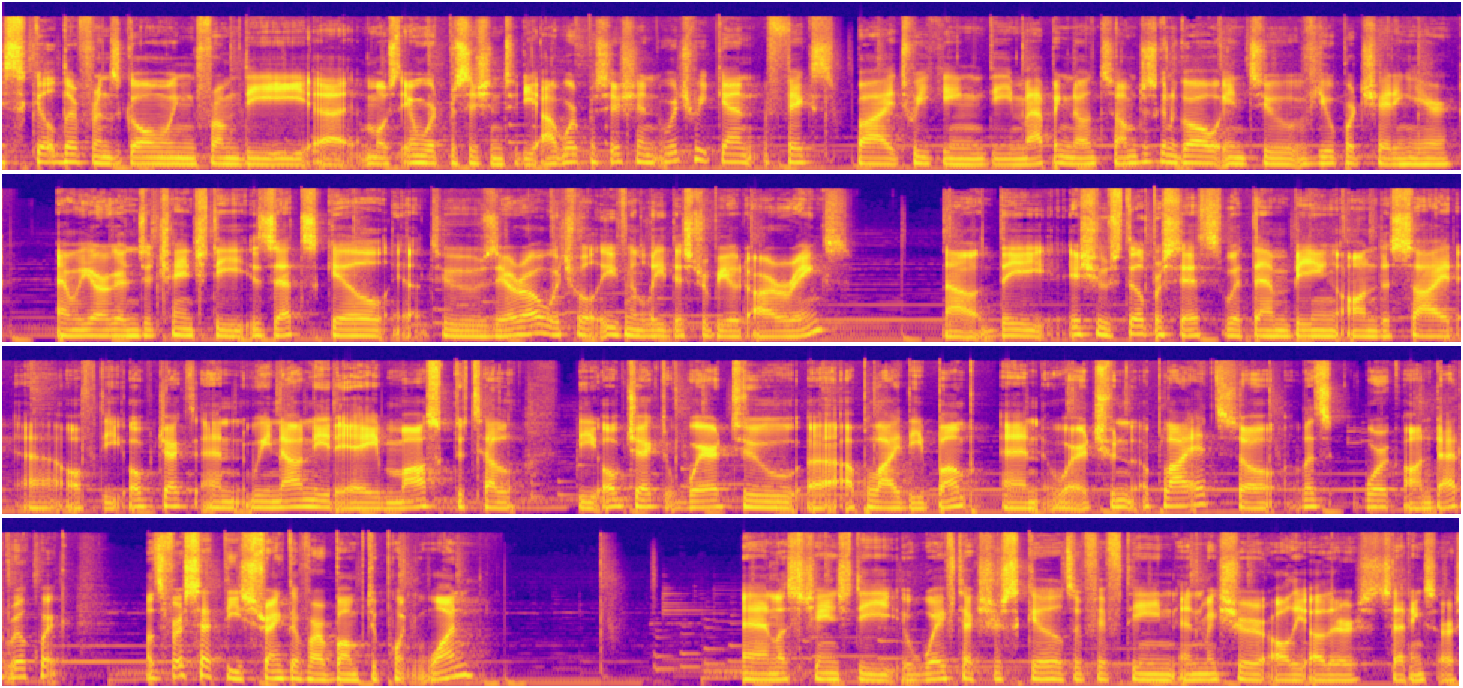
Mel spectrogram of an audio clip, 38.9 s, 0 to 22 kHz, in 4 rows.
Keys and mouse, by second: 5.6 KP_0, 10.4-13.0 drag, 23.1 shift+click, 25.2 drag, 25.9 g, 27.4 shift+a, 28.8-31.1 drag, 33.8-34.9 drag, 37.5 click.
